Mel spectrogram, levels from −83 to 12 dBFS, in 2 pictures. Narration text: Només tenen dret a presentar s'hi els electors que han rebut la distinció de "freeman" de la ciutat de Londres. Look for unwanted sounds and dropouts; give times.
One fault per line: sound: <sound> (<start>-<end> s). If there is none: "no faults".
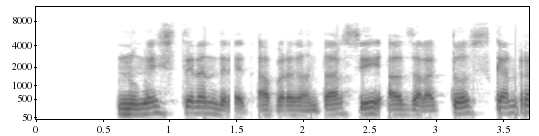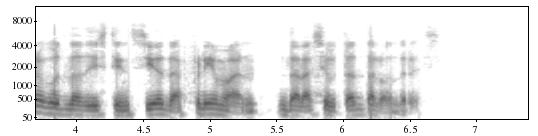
sound: dropout (1.4-1.5 s)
